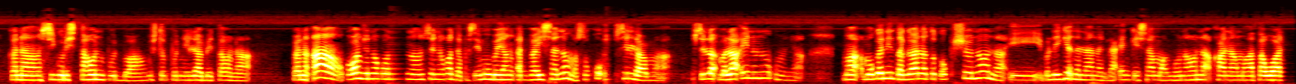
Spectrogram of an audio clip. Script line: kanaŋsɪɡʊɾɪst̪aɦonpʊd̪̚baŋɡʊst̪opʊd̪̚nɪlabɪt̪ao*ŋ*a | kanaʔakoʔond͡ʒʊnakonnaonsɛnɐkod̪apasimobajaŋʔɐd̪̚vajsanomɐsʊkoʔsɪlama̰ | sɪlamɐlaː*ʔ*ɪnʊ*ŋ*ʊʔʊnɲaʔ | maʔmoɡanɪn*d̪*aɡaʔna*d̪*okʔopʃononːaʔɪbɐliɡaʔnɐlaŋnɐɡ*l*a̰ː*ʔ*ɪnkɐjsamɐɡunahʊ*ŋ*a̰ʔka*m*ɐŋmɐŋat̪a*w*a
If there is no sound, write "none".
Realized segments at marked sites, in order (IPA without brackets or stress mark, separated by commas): n, ʔ, n, t̪, t̪, l, ʔ, n, n, w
